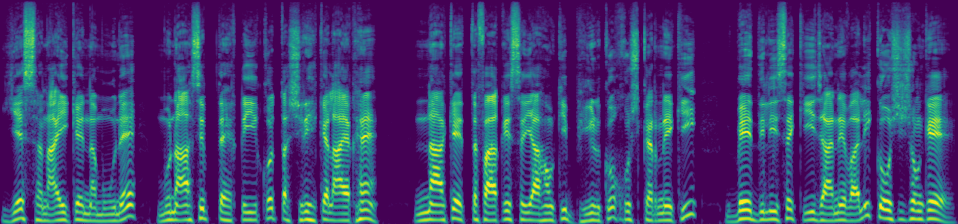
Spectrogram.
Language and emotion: Urdu, angry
